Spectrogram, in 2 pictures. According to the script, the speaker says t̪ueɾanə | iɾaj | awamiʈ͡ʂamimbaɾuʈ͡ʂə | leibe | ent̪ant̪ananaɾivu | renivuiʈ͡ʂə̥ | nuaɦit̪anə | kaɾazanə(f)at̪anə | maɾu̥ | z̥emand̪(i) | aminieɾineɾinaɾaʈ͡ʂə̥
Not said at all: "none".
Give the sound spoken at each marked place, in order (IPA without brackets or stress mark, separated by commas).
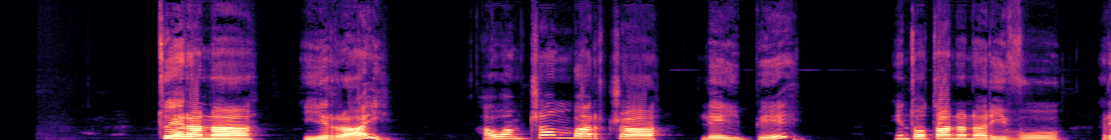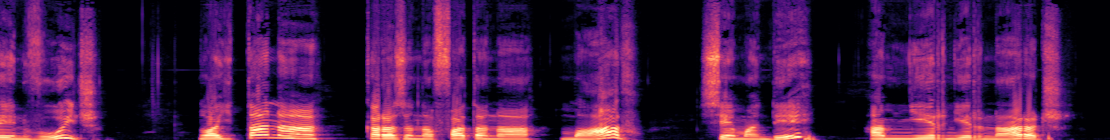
f, e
